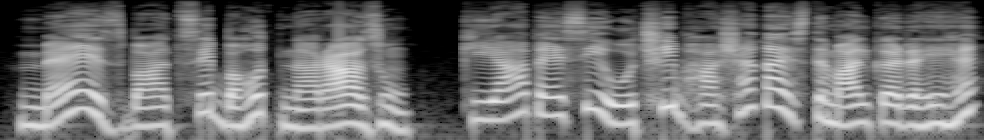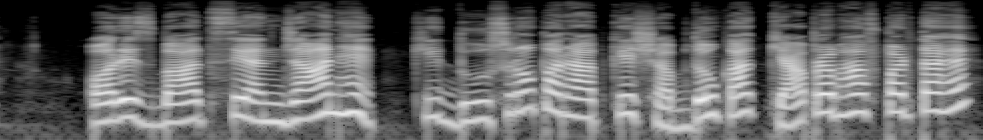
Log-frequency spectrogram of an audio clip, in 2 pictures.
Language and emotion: Hindi, angry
